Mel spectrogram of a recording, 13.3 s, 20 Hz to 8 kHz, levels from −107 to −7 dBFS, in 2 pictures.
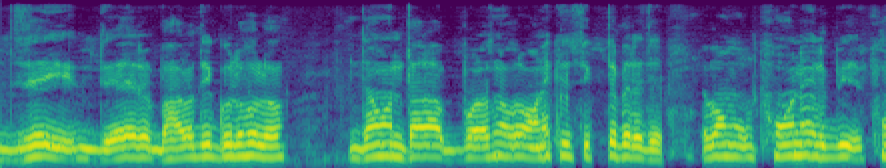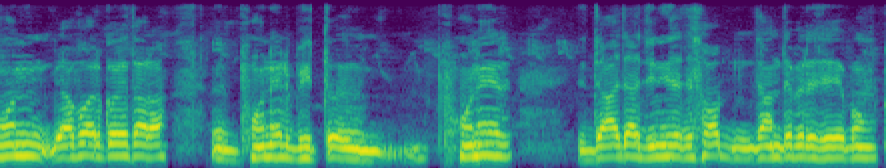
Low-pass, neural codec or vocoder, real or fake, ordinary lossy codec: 7.2 kHz; codec, 16 kHz, 16 kbps, FreqCodec, larger model; fake; none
